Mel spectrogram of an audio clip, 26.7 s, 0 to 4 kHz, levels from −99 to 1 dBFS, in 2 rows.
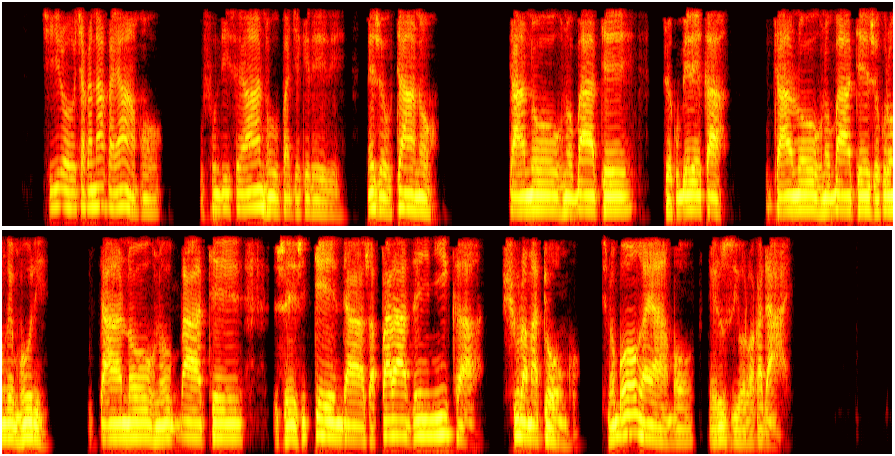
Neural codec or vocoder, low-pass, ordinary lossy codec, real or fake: none; 3.6 kHz; MP3, 32 kbps; real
